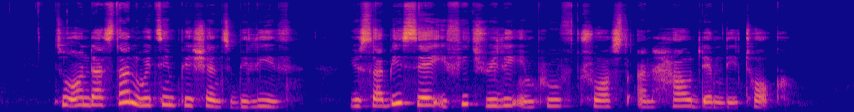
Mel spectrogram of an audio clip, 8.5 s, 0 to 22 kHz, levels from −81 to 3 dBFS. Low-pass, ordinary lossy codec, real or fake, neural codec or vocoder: none; none; real; none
